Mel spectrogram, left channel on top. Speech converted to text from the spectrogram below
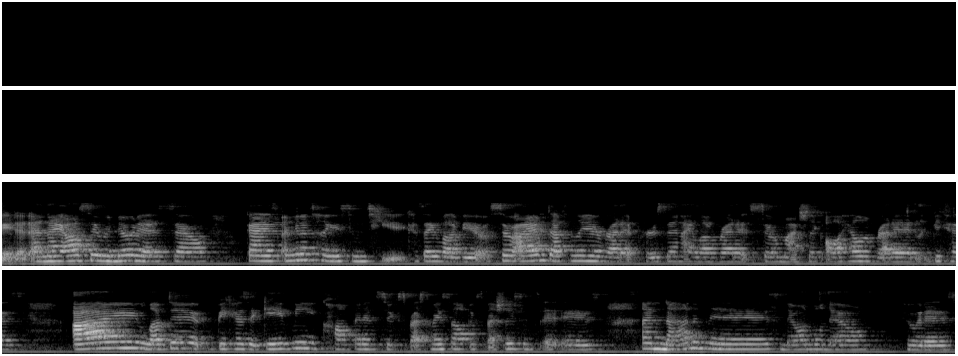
And I also would notice, so guys, I'm gonna tell you some tea because I love you. So I am definitely a Reddit person. I love Reddit so much, like all hail Reddit, because I loved it because it gave me confidence to express myself, especially since it is anonymous. No one will know who it is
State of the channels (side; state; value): left; silent; digital silence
